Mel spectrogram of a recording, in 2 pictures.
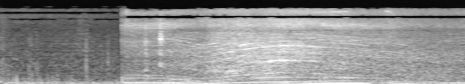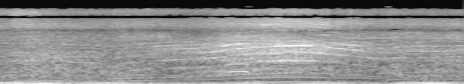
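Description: Jeep's engine revving up and down in several surges as it drives out through deep snow, the pitch climbing and dropping again and again. The sound cuts in abruptly about a second in.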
